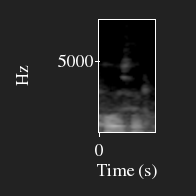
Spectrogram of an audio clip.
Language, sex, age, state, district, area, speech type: Marathi, male, 18-30, Maharashtra, Satara, urban, spontaneous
